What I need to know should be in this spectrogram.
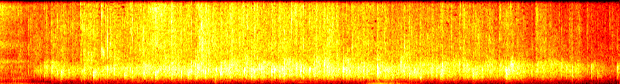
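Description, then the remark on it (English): Sustained audience applause at the morning opening of Wonder, the eighth Medicine Unboxed event, a dense steady patter of many hands clapping that swells slightly and holds at a moderate level for about six seconds, with no talking over it. “I definitely saved the applause.”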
